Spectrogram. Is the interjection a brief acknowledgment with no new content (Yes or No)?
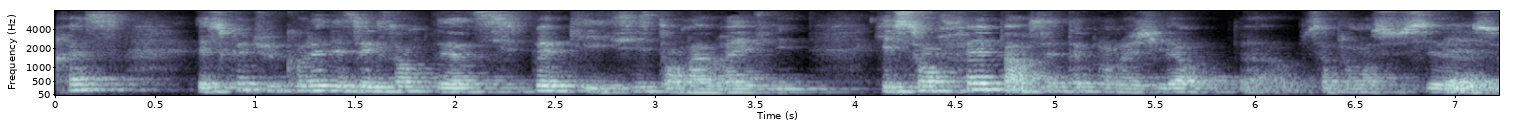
No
